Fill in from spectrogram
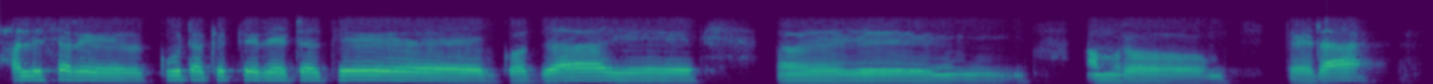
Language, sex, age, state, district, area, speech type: Odia, male, 30-45, Odisha, Kandhamal, rural, conversation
